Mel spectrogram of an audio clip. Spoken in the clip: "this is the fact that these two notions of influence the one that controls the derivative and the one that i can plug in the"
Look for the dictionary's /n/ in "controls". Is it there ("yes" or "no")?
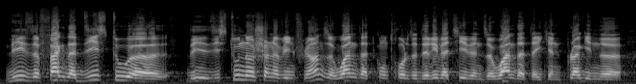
no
